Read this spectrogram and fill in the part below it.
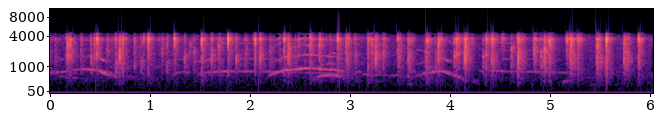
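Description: Several people clap their hands rapidly and loudly.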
